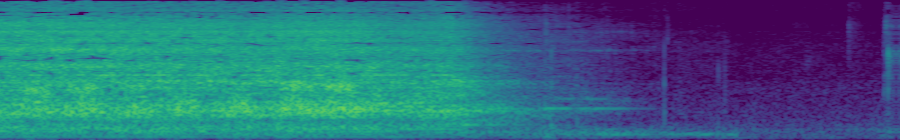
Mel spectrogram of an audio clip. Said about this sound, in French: moi je prends toujours mon sèche-cheveux.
